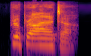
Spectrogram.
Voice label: "proprietor", Indian; Dictionary

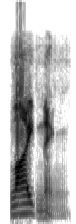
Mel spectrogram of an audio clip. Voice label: "Lightening", American

